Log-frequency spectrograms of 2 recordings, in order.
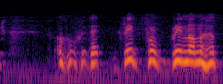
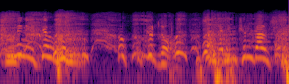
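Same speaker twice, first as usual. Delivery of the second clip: alarmed; 7 semitones higher, 3 dB louder than usual. Acted. Brother sees convulsions.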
